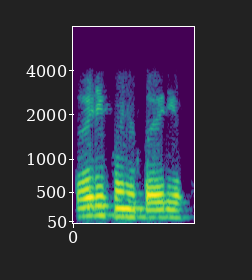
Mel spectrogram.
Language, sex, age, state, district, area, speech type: Kashmiri, male, 18-30, Jammu and Kashmir, Bandipora, rural, conversation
